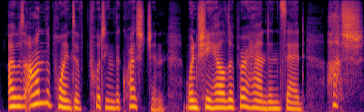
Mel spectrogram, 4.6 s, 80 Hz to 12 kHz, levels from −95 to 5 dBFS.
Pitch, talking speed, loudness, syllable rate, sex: 230 Hz, 235 wpm, -18 LUFS, 5.3 syllables/s, female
